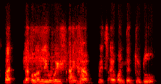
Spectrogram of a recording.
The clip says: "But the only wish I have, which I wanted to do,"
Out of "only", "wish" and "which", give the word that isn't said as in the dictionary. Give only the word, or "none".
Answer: wish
